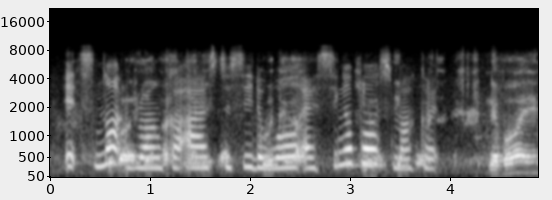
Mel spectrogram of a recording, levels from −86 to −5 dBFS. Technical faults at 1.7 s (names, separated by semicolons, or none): speech suppressed in double talk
